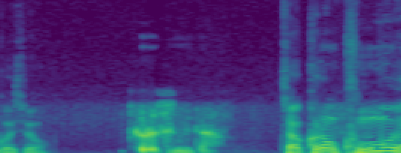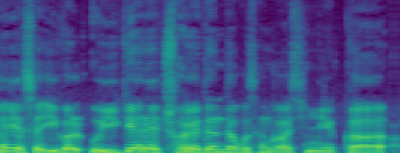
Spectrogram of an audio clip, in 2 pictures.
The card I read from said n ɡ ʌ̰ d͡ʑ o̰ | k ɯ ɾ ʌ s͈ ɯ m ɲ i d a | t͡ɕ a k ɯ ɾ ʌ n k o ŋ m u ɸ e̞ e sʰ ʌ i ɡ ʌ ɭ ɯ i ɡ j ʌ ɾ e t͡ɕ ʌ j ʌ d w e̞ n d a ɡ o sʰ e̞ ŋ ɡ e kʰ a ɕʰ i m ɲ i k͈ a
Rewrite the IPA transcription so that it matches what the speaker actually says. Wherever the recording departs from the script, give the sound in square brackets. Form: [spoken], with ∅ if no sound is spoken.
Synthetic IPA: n ɡ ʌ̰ d͡ʑ o̰ | k ɯ ɾ ʌ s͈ ɯ m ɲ i d a | t͡ɕ a k ɯ ɾ ʌ n k [u] ŋ m u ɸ e̞ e sʰ ʌ i ɡ ʌ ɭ ɯ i ɡ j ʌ ɾ e t͡ɕ ʌ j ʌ d w e̞ n d a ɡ o sʰ e̞ ŋ ɡ [a] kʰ a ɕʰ i m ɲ i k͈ a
